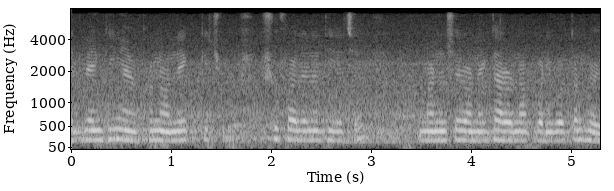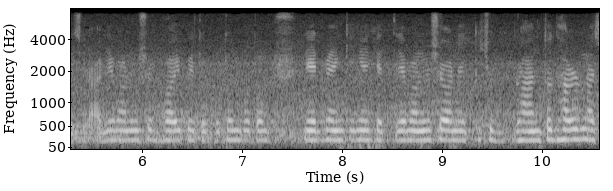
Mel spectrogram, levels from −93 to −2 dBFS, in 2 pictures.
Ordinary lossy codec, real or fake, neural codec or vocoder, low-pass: MP3, 48 kbps; real; none; 7.2 kHz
